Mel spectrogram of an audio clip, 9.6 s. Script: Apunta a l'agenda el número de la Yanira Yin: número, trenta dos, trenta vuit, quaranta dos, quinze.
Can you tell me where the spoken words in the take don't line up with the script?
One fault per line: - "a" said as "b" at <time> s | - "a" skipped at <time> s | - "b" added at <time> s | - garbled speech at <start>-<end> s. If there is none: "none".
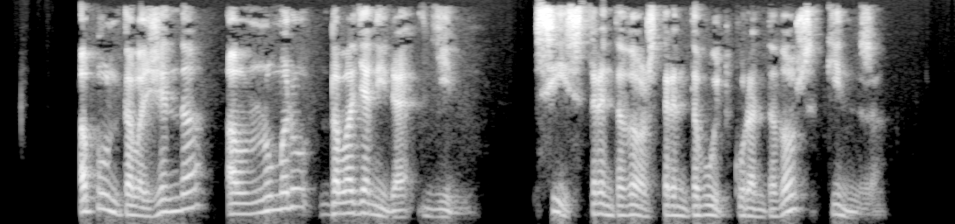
- "número" said as "sis" at 5.5 s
